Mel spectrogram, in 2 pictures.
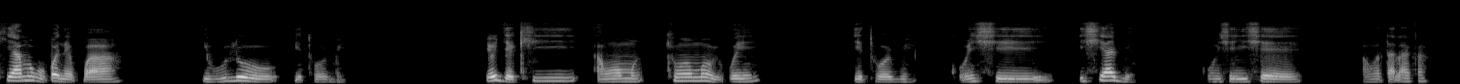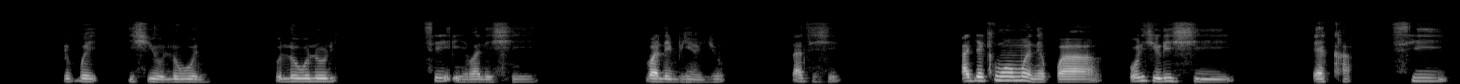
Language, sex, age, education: Yoruba, male, 15-29, primary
